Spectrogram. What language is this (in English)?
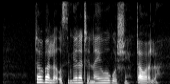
Masai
